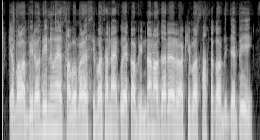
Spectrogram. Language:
Odia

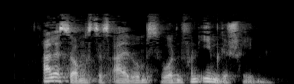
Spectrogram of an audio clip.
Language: German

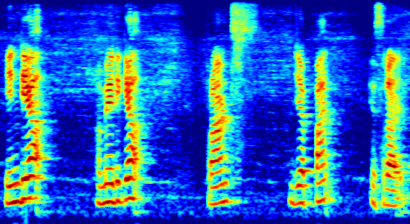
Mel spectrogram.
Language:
Malayalam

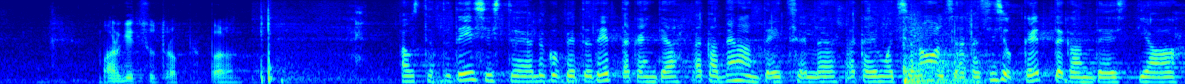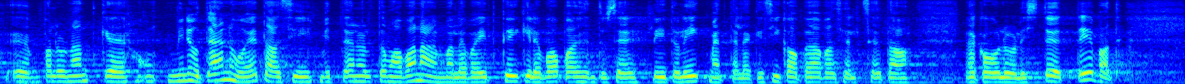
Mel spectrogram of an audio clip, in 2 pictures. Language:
Estonian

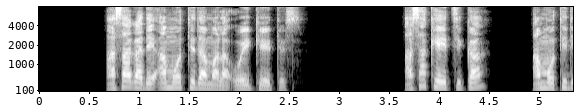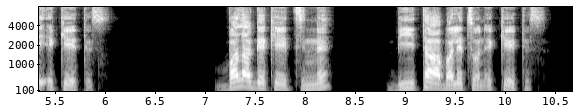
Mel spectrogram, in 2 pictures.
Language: Gamo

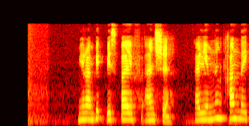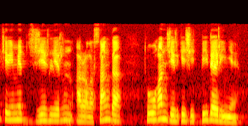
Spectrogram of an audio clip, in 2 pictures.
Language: Kazakh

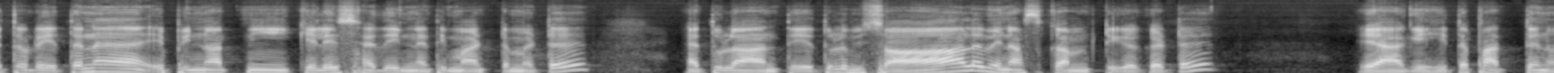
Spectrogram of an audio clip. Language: Indonesian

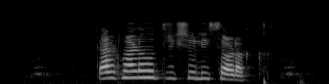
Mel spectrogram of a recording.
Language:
Nepali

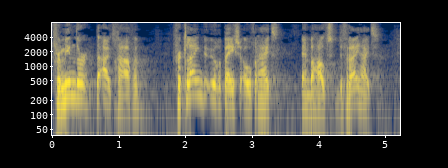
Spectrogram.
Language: Dutch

